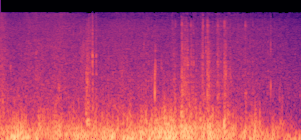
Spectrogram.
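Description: Wind buffeting the microphone in a steady low rumble, with a few faint ticks.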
